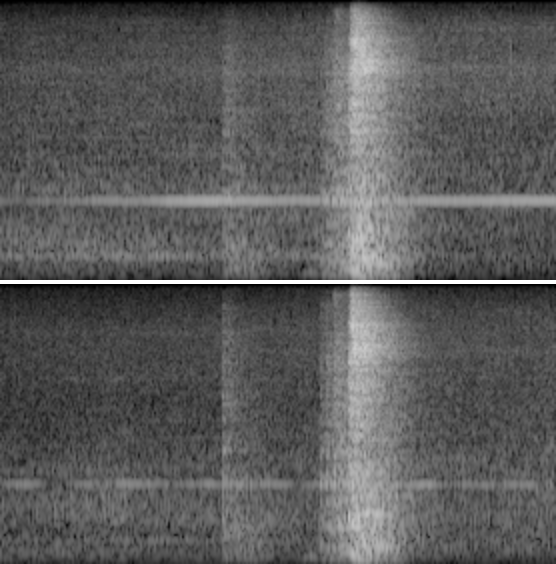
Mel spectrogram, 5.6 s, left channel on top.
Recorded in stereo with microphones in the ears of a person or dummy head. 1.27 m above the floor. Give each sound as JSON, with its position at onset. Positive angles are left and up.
{"t": 2.2, "sound": "a rattle", "side_deg": -25, "distance_m": 0.8}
